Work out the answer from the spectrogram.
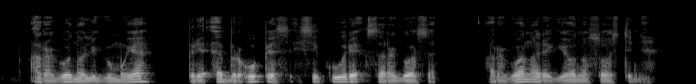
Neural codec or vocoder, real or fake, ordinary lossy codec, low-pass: none; real; MP3, 96 kbps; 9.9 kHz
